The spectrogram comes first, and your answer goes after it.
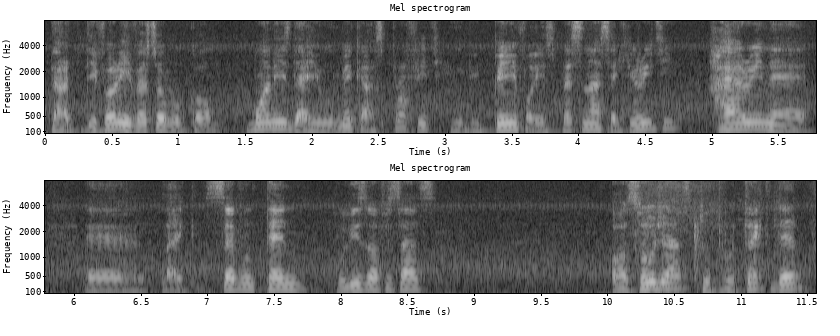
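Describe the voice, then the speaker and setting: A man's voice: medium pitch, moderate pace, warm tone, a little hiss or hum, rough recording. A man speaking as a studio guest and researcher on a radio talk show, in an emphatic way with repeats for stress.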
